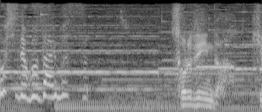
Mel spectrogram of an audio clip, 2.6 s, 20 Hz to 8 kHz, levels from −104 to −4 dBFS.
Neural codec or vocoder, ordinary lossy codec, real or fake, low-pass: none; MP3, 48 kbps; real; 7.2 kHz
